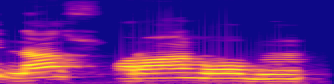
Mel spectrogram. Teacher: نصرہم، یہاں پہ بھی دھیان رکھنا ہے، نس سین نہیں ایڈ کرنا، نس سواد پڑھتے ہوئے پھر ہمارے ہونٹ گول ہو جاتے ہیں، تو سواد لکھا ہوا ہے تو لہٰذا ہم یہاں پہ سواد ہی پڑھیں گے، نصرہم وہم لہم جند محضرون۔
